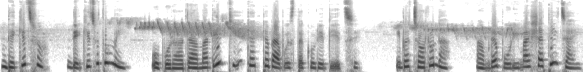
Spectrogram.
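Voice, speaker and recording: A woman's voice: fairly high pitch, very animated, a little slow, dark tone, a little hiss or hum. A woman voicing a devoted, practical young village wife in a cartoon, speaking affectionately and pleadingly. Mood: excited. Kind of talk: cartoon moral story dialogue.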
